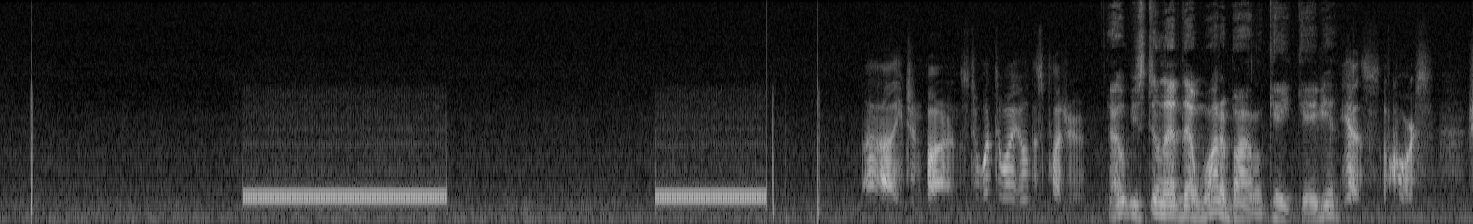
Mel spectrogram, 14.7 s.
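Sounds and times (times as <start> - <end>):
telephone ringback tones: 2.4 - 4.5, 6.5 - 7.7
speech: 9.7 - 14.3.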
